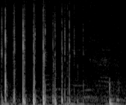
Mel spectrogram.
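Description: A brief patter of hand clapping, about a dozen sharp claps in quick succession that trail off, then a single late clap. Fairly quiet and close, with no talking.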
